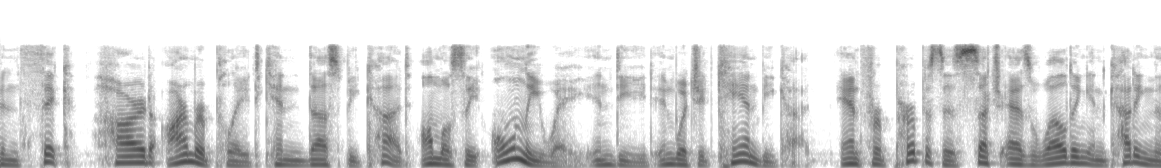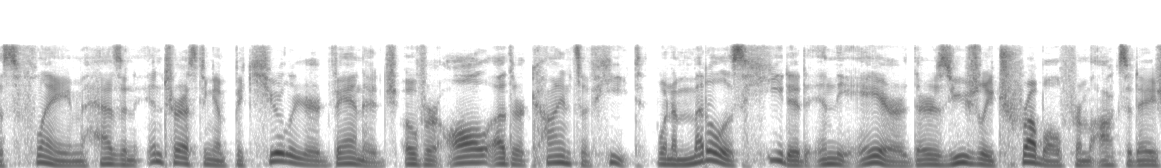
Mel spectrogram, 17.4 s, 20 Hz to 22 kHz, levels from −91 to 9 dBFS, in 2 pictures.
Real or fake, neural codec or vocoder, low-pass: fake; codec, 16 kHz, 16 kbps, FunCodec, trained on Chinese and English, 50 frames a second; 7.2 kHz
